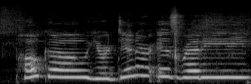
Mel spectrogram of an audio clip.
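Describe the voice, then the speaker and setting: A woman's squeaky, put-on character voice, pitched extremely high, at a fairly slow pace. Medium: read story.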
